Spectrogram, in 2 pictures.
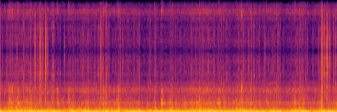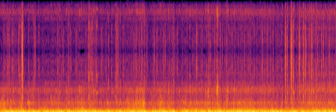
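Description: Wind buffets loudly against the car.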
